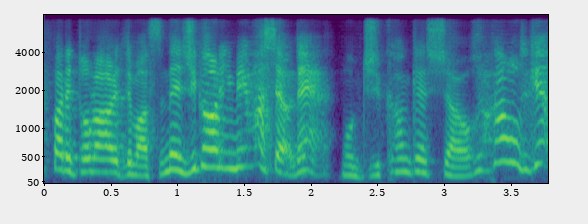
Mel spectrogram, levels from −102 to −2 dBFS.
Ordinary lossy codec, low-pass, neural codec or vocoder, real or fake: none; 7.2 kHz; codec, 16 kHz, about 1 kbps, DyCAST, with the encoder's durations; fake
